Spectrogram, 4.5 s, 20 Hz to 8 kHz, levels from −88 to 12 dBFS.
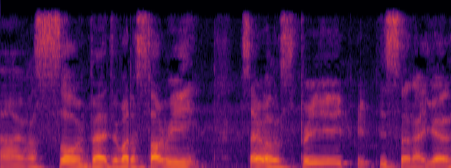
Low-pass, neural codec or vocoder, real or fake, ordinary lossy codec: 7.2 kHz; codec, 16 kHz, 2 kbps, FunCodec, trained on LibriTTS, 25 frames a second; fake; none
